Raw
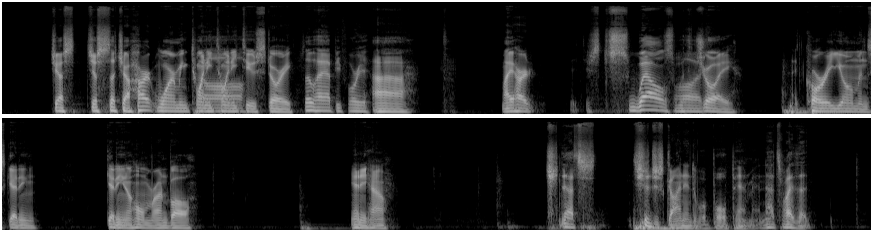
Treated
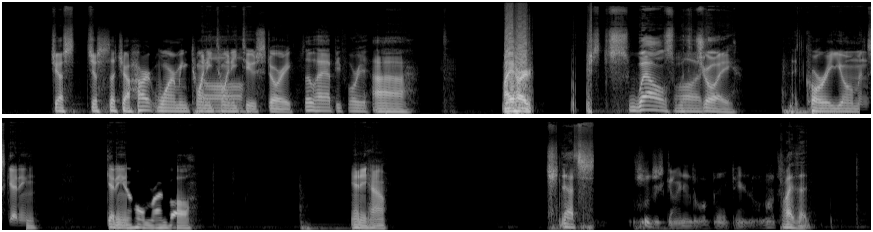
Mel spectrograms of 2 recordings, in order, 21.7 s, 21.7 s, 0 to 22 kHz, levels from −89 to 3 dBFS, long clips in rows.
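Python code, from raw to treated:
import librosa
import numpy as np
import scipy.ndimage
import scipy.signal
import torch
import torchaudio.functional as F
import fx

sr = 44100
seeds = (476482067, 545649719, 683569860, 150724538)

y = fx.lowpass(x, sr, hz=2600.0, slope=12, at=(1.15, 2.49), fade=0.02)
y = fx.bandpass_edges(y, sr, low_hz=120.0, high_hz=6800.0, at=(3.12, 4.81))
y = fx.leveller(y, sr, passes=5, at=(6.29, 7.38))
y = fx.high_shelf(y, sr, hz=2700.0, db=9.5, at=(7.96, 10.07))
y = fx.highpass(y, sr, hz=500.0, slope=24, at=(10.72, 11.18))
y = fx.spec_expand(y, sr, power=3.5, at=(12.42, 13.06))
y = fx.upward_expand(y, sr, threshold_db=-56.0, expansion=1.5, at=(15.64, 17.73), fade=0.02)
y = fx.vowel_sweep(y, sr, vowels='i-u', hz=1.3, at=(18.25, 20.59), fade=0.02)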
